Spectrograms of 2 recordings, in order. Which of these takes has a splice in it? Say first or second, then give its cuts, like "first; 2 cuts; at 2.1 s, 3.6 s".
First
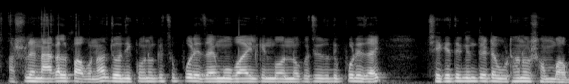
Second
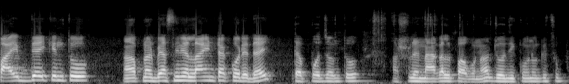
second; 1 cut; at 2.9 s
